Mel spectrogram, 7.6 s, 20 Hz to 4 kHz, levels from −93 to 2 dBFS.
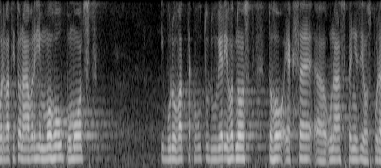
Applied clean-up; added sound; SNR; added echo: none; none; none; none.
